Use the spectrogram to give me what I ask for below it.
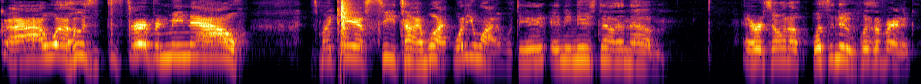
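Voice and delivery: [name] as Scrooge. Acted. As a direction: bark like a disturbed Scrooge. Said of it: "[name] in, um, Scrooge".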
